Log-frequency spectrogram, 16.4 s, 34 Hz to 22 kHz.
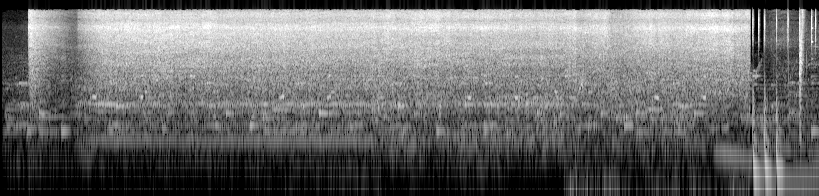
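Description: Pressure washer spraying water, a steady hiss, with music playing underneath. About 15 seconds in the spray stops and a music track with a heavy bass beat takes over.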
